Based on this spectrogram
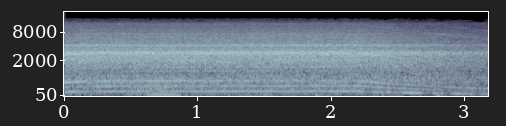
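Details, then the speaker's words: Mixer grinder motor after bush replacement: high steady whine that holds pitch then winds down smoothly, no scraping, rattle or sparking; earlier noise problem solved, motor runs clean. "और कोई नहीं है कोई आवाज नहीं है। Switch on होते ही यह कार्य किया जा रहा है।"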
